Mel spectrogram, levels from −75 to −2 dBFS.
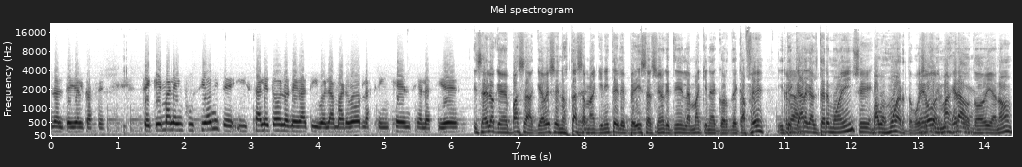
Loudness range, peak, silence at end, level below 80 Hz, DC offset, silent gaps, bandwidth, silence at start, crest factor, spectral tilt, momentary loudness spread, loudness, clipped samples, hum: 1 LU; -6 dBFS; 0 s; -38 dBFS; under 0.1%; none; 19.5 kHz; 0 s; 8 dB; -5.5 dB/octave; 5 LU; -15 LUFS; under 0.1%; none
